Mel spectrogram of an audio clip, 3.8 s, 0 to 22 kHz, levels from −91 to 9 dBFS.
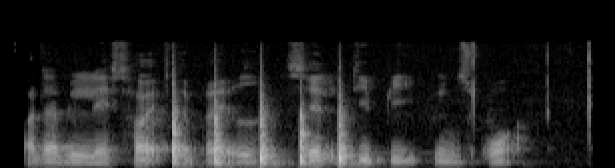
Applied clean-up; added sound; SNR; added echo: none; Knock / Wood; -4 dB; none.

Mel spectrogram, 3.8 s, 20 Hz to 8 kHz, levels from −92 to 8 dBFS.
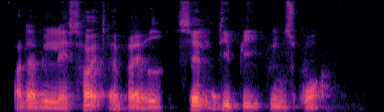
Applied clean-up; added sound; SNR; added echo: neural mask model Resemble Enhance denoiser.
